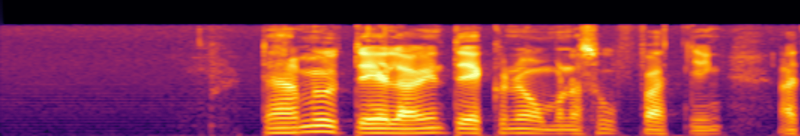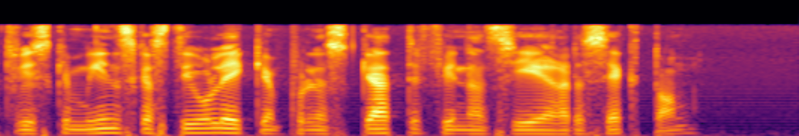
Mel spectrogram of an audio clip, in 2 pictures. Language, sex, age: Swedish, male, 48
